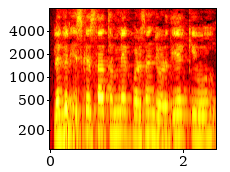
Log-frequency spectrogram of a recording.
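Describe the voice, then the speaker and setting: Male tutor, dark mellow tone, patient repetitive delivery, echoey slightly dull recording. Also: a little high, flat delivery, a little fast. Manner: patient, repeats key terms, frequent "ठीक है" checks. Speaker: English grammar teacher. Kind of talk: step-by-step classroom explanation.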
